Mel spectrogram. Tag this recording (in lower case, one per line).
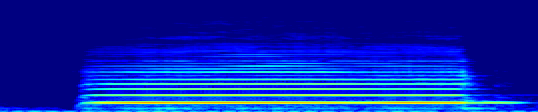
musical instrument
bowed string instrument
music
